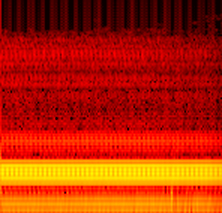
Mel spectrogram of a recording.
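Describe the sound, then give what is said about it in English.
A steady telephone dial tone hums continuously while a call is being redialed, with a faint click partway through and no voices. “Bottom number there. Would you dial it up for me, please?”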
